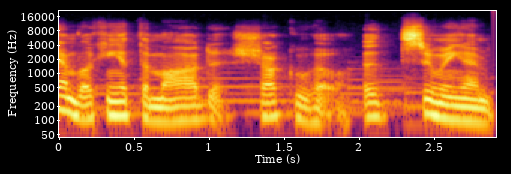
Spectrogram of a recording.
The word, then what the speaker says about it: Shokuho: Shokuho is Bannerlord after watching too much Samurai Champloo and deciding to overthrow the shogunate.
